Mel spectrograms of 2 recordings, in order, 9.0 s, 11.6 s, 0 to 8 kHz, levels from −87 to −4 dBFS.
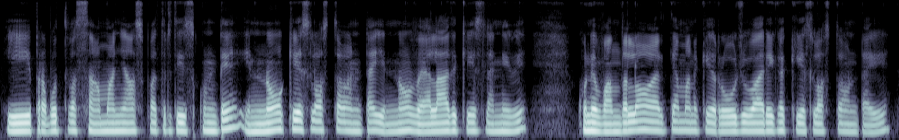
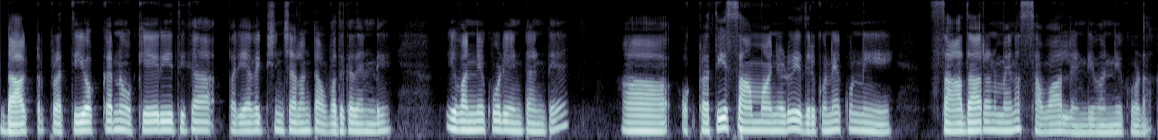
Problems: none marked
